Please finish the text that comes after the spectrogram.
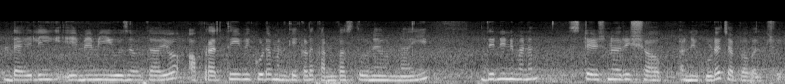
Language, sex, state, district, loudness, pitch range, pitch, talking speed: Telugu, female, Andhra Pradesh, Annamaya, -13 LUFS, 205-235 Hz, 210 Hz, 130 wpm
